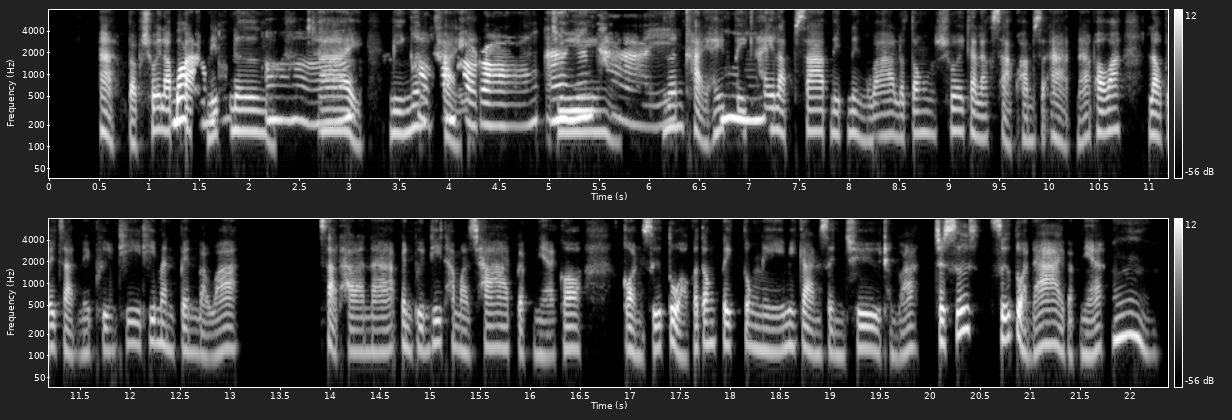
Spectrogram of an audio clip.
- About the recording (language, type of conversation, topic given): Thai, podcast, เมื่อคุณเห็นคนทิ้งขยะไม่เป็นที่ คุณมักจะทำอย่างไร?
- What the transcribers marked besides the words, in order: distorted speech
